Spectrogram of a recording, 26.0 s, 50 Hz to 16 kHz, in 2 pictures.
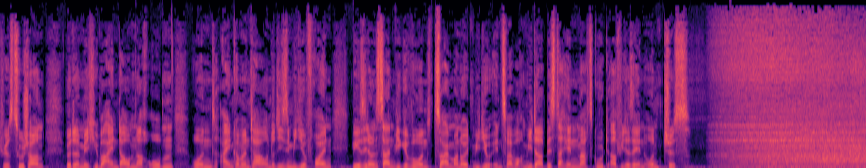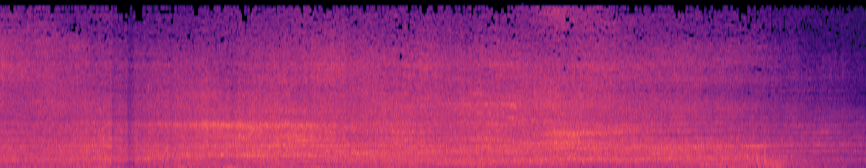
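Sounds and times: faint traction whine: 10.6s - 23.6s
train rolling past: 10.6s - 25.9s.

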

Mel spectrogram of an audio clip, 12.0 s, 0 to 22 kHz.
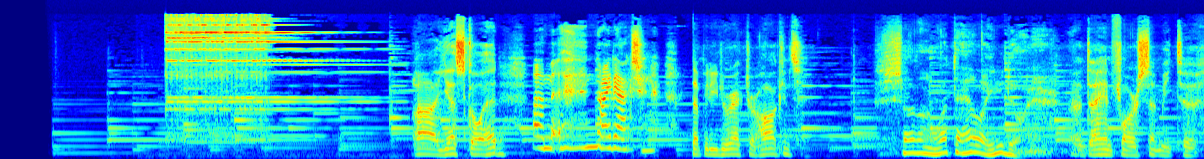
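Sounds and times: music: 0.5s - 12.0s
telephone ringing: 1.6s - 4.6s.

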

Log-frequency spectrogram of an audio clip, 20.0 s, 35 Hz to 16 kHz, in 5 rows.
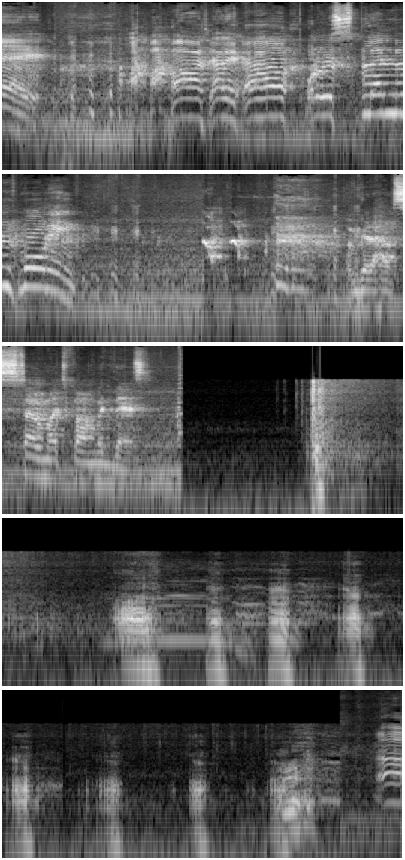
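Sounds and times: confetti cannon bang: 11.1s - 12.6s.

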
